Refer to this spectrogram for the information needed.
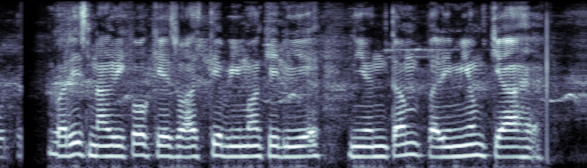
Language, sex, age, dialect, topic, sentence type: Hindi, male, 18-24, Marwari Dhudhari, banking, question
